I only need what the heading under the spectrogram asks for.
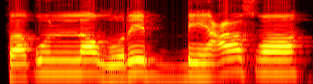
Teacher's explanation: عین کو نکالیں گے، فَقُلْنَا اضْرِبْ بِعَ، صاد الف زبر صا، صاد میں سیٹی کی آواز پیدا کرنا ہے، صاد کو موٹا پڑھنا ہے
